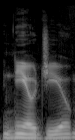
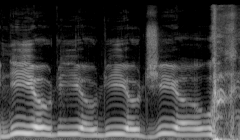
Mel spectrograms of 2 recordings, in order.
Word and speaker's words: Neo Geo: SNK made the Neo Geo machine, or I should say it correctly, Neo Geo.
